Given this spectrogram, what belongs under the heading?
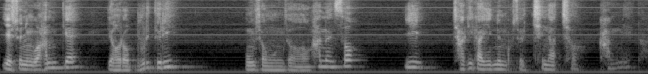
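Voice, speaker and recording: A man's voice: medium pitch, sing-song, measured pace, darkish tone, breathy edge. A male pastor preaching a sermon with impassioned, emphatic repetition.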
